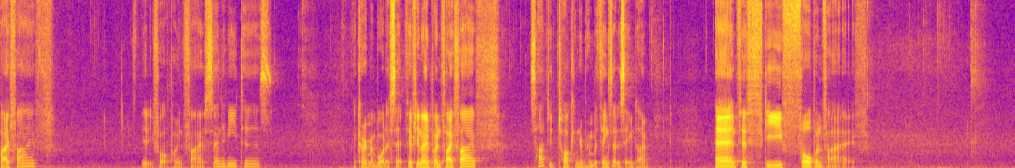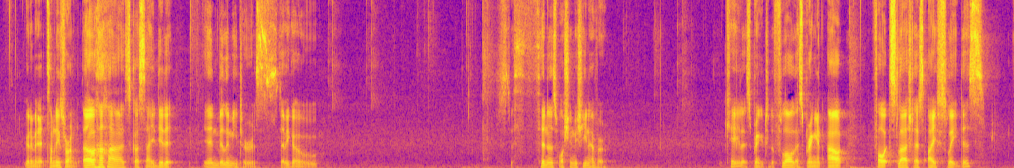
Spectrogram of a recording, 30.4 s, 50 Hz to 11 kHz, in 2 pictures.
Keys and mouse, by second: 0.6-4.2 drag, 4.6 click, 6.2-9.5 drag, 8.1 5, 9.8-12.0 alt+middle drag, 12.9-19.8 drag, 18.2 BackSpace, 20.3-23.3 drag, 21.6 BackSpace, 24.5 g, 26.6 click, 27.9 /, 29.2-29.9 middle drag.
